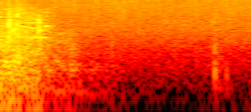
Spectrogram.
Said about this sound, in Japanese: まったくこの雨。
